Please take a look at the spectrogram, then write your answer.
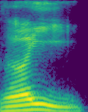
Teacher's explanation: sukunnya itu adalah bunyinya i ya, bukan e ya, bukan gairi ya, bukan juga ghairi ya, tapi ghai.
